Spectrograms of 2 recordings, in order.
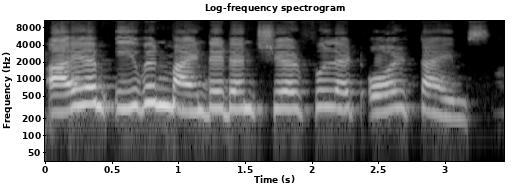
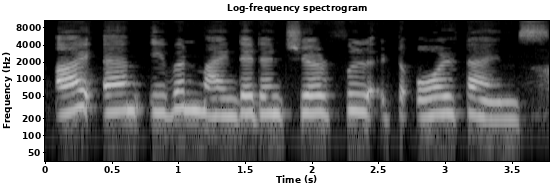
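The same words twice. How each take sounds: First: It is spoken in a loud voice. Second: It is spoken in a soft, quiet voice. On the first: "first in loud voice"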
